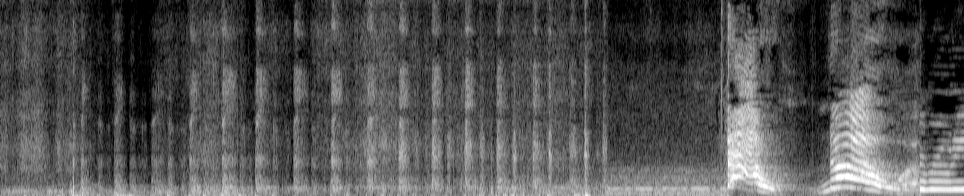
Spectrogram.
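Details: Domestic cat letting out two loud, drawn-out meows near the end, each arching up and then falling in pitch, the second settling into a held tone, after several seconds of rhythmic rustling and thumping indoors.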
